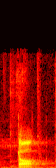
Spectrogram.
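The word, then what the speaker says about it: talk: जैसे वॉक, टॉक, half. अब इसमें एल है लेकिन साइलेंट है।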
